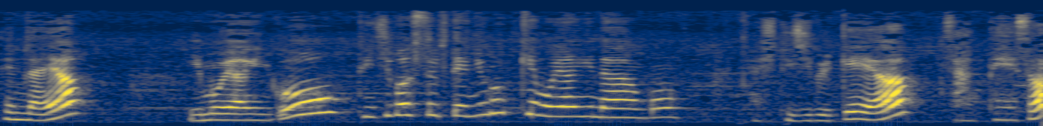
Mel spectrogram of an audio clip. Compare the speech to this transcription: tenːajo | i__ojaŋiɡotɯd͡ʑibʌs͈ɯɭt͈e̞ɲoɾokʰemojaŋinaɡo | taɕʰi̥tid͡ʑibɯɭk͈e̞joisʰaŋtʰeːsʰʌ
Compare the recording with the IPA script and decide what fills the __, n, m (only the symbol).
m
